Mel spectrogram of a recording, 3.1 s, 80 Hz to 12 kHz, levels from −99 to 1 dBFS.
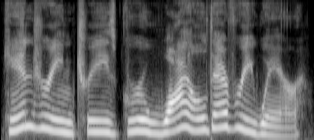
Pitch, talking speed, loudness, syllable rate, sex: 245 Hz, 95 wpm, -16 LUFS, 4.0 syllables/s, female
